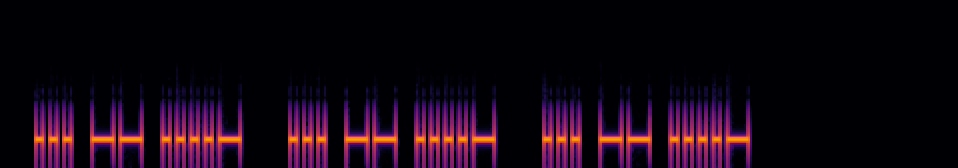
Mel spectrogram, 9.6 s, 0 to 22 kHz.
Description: Morse code, heard as a keyed tone, about 17 wpm, 700 Hz. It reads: SM4 SM4 SM4
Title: Callsign Prefixes for Top 25 DXCC - Repeated 3x - 17wpm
